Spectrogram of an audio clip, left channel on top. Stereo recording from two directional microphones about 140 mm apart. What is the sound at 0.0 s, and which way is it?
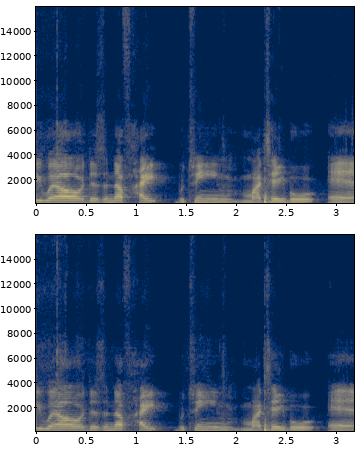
A man's voice, 15° left (ahead or behind).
